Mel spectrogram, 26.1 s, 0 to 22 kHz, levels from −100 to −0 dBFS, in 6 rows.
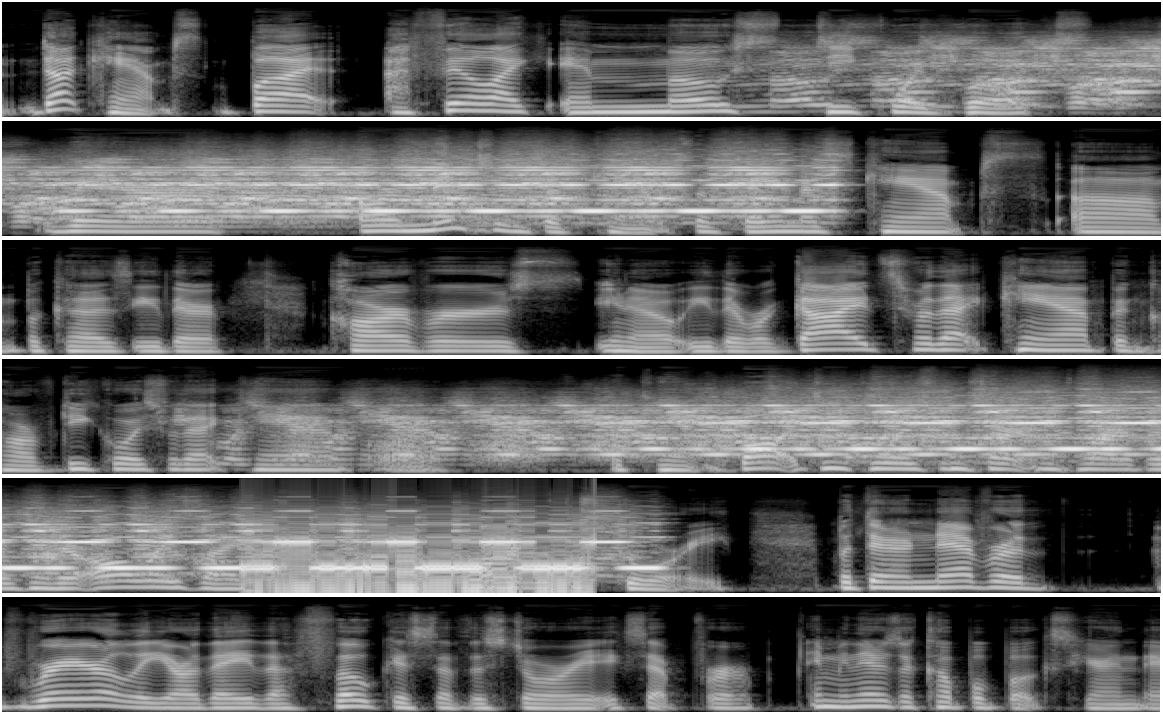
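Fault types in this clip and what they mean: Feedback howl, 2.61 to 7.63 s and 13.68 to 20.0 s: a microphone and loudspeaker in the same room form a loop that gains level on each pass, so a tone near 1 kHz builds, pulsing roughly every 0.4 s and peaking about 11 dB above the speech.
Robotic sound from repeated short buffers, 18.28 to 19.60 s: the speech turns into a rigid, metallic buzz at 93.8 Hz, likely because audio arrives too seldom and a slice of about 10.7 ms is replayed in place of most of the real signal.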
